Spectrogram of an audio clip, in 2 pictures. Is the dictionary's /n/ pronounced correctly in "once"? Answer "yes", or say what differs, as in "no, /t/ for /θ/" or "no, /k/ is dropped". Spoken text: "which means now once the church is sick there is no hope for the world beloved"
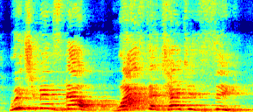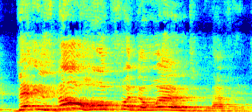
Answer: no, /l/ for /n/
